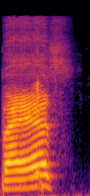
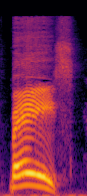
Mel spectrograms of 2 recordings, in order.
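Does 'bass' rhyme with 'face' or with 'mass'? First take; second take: mass; face. First: The vowel rhymes with mass. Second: The vowel rhymes with face. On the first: The name refers to the fish. The speaker calls it wrong. "not Bass" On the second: The name refers to the low musical range. The speaker calls it right. "It's Bass"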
